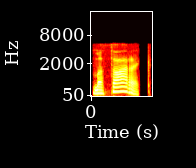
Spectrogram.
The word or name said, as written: methodic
